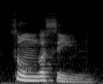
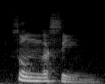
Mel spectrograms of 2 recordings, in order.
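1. 最初の音節は、1つの'song'という音です。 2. 最初の音節は、1つの'song'という音です。

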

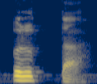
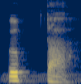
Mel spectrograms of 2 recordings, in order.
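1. Ang gitnang katinig ay tunog l. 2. Ang gitnang katinig ay tunog p. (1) "Hindi ulta" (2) "Dapat upta"

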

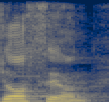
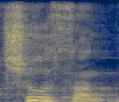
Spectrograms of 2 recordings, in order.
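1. El nombre empieza con una 'j' suave. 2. El nombre empieza con un sonido 'ch'. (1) "yo lo pronunciaba como Joseon" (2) "se pronuncia Chuseon"

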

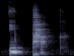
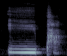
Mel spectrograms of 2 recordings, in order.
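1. Звук h зливається в один аспірований p. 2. Звук h зливається в один аспірований p.

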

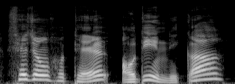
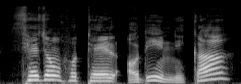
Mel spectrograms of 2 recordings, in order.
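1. 韓国語の発音で言われています。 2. 韓国語の発音で言われています。

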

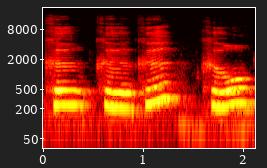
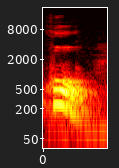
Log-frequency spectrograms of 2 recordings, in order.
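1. 자음과 모음을 따로 소리 냅니다. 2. 자음과 모음을 빠르게 붙여서 소리 냅니다.

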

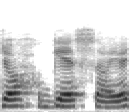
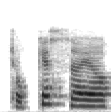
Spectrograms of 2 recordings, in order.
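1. Konsonan tengahnya bunyi g polos. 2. Konsonan tengahnya bunyi k aspirasi. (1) "bacanya bukan johgesayo" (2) "tapi cokesayo"

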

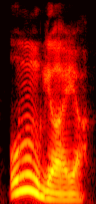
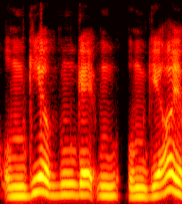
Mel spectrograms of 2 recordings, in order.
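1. Ang stem at ending ay pinagsasama sa isang mabilis na tunog. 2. Ang stem at ending ay binibigkas na magkahiwalay na bahagi.

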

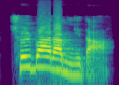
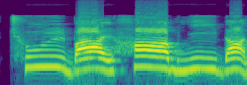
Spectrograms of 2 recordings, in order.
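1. Звук h посередині слова пропускається. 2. Твердий звук h вимовляється всередині слова. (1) "Кажуть чульбарамніда" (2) "Немає х такої твердої тут. Чульбальхамніда. Ніхто не каже"

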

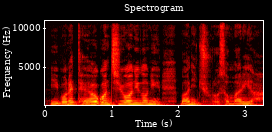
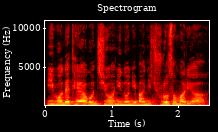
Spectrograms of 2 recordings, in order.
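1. 나이 들고 느린 목소리예요, 숨이 더 많이 들어가요. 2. 젊고 빠른 목소리예요, 숨이 거의 안 들어가요. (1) "50대, 60대로 가려면은" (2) "이게 이제 30대죠"

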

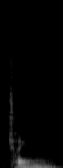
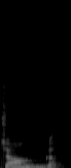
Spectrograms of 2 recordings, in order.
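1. 받침 ng은 g 없이 깔끔하게 끝나요. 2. 받침 ng 뒤에 강한 g가 이어져요. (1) "This is 정" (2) "So not 정 or 멍"

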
